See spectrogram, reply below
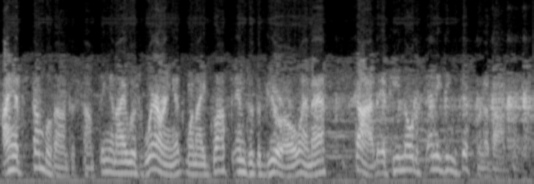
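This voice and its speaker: A man's voice: on the high side, expressive, racing, music in the background, lightly acted. An American man acting a brash, persistent young news reporter who narrates a mid-century radio drama with wry confidence. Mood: wry narration. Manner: wry, breezy, confident first-person delivery. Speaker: narrator and lead character. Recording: tinny vintage radio broadcast recording.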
